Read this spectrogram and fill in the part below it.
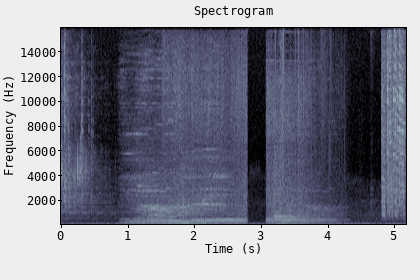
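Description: A magical portal swirls open with a low, droning hum.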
